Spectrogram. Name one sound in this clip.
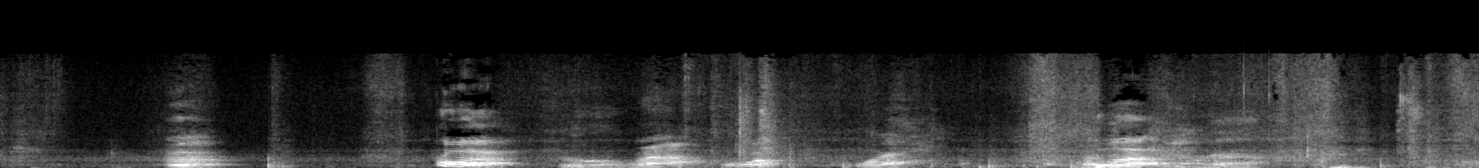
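A young man talks loudly and playfully close by.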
